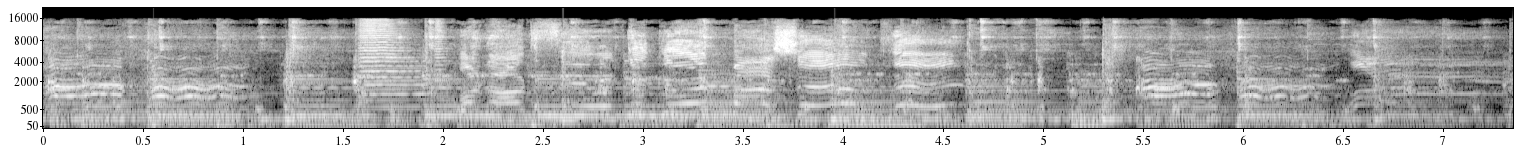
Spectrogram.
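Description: Band music with a singer, fading out over the last couple of seconds.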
